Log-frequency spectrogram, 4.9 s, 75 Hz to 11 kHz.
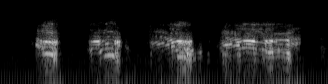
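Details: Carpathian red deer stag roaring in Bucovina's mountain forests during the breeding season, 29 September 2022; four hoarse, harmonic-rich bellows in a row, each about half a second to over a second long, separated by short pauses, over a quiet background.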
